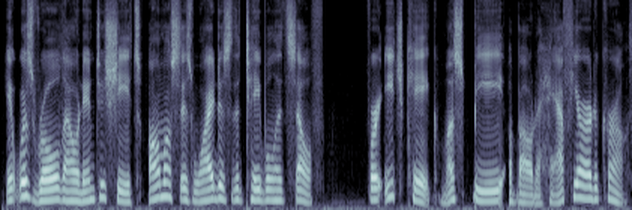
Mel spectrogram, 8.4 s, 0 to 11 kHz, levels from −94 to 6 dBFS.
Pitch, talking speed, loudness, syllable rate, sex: 165 Hz, 165 wpm, -19 LUFS, 4.0 syllables/s, female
